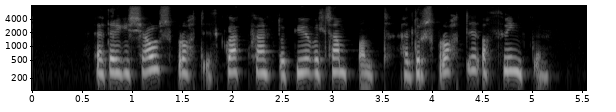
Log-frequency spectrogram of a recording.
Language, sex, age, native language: Icelandic, female, 20-29, Icelandic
